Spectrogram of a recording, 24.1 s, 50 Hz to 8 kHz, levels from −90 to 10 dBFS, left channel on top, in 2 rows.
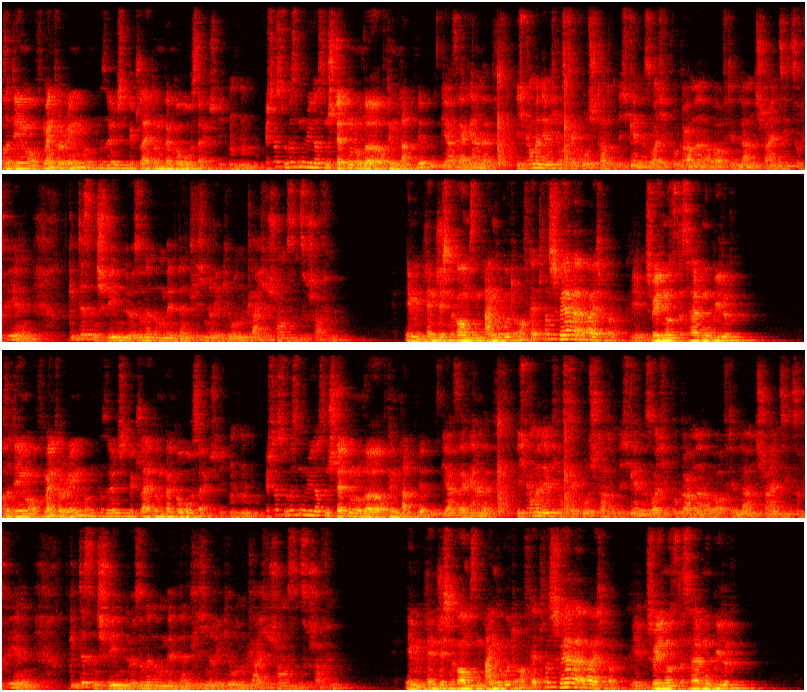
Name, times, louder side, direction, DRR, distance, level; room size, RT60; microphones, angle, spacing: voice 1, 0.0-3.3 4.0-6.4 18.1-21.3 21.7-23.0, equal, 75° left, -4 dB, 0.7 m, -24 dB
voice 2, 3.4-3.8 6.5-17.1 21.5-21.8, equal, 45° left, -4 dB, 1.1 m, -31 dB
sound 1, 5.4-5.5 6.4-6.5 7.4-7.5 8.4-8.5 9.4-9.5, left 1 dB, 15° left, 0.9 m, -31 dB
4.4 x 2.5 x 3.1 m, 0.84 s
head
